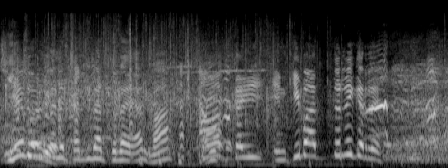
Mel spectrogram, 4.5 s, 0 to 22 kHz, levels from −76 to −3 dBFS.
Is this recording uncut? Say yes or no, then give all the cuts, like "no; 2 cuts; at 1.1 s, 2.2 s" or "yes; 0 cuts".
no; 1 cut; at 1.8 s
